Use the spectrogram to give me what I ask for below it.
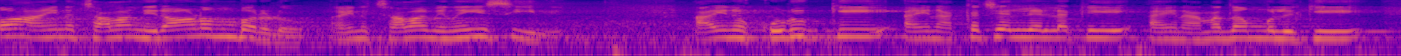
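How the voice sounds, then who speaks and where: Bright, high-voiced man preaching in a hall. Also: slight background noise. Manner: animated storytelling, quotes Sanskrit verses, rhetorical questions. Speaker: religious discourse speaker. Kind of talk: devotional sermon. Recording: long hall reverb.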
